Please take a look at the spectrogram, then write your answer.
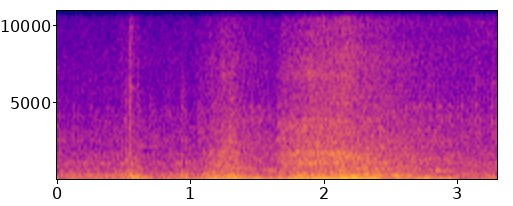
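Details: VW Caddy 1.9 SDi diesel with an intermittent no-throttle fault suspected in the throttle position sensor, restarted after being switched off: idles, then revs cleanly up and settles back without hesitation or stumble. The throttle still works for now.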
